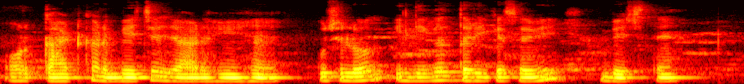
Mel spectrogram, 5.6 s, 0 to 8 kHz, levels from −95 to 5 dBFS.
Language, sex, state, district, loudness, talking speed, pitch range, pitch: Hindi, male, Bihar, West Champaran, -19 LUFS, 150 wpm, 125-150 Hz, 130 Hz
